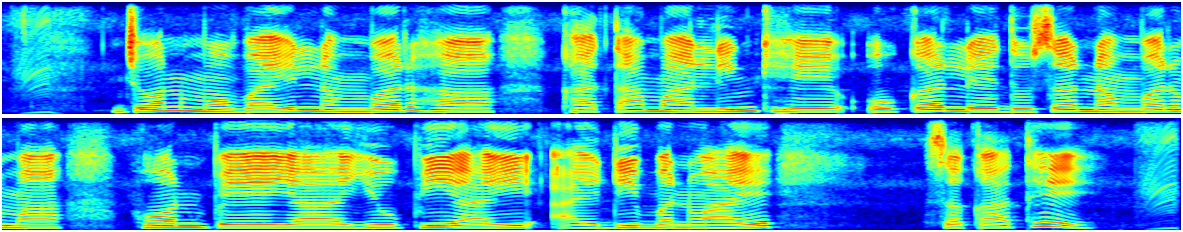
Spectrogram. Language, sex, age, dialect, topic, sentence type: Chhattisgarhi, female, 25-30, Eastern, banking, question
